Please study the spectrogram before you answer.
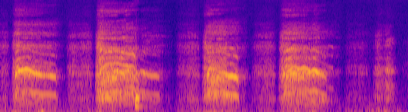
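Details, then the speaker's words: Adult imitates the dry cough of the homeopathic remedy Spongia, four harsh, rasping bursts like a saw driven through a pine board, with quieter in-breaths between. "So the cough of Spongia is like a saw being driven through a pine board. So the sound which you get when the saw is driven through a pine board, it's absolutely devoid of any moisture. So it's absolutely dry."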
